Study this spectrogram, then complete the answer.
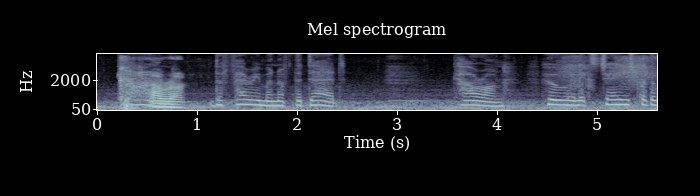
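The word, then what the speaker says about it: Charon: it's just as you described it only your pronunciation is a little off the name you heard wasn't karen it was c c-h-a-r-o-n as in the ferryman of the dead karon who in exchange for the right coin helps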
